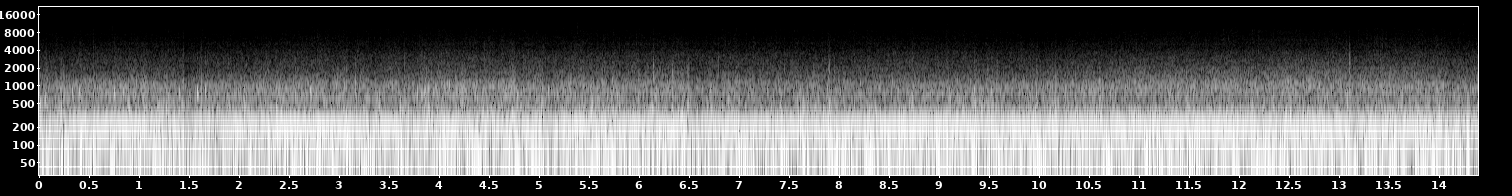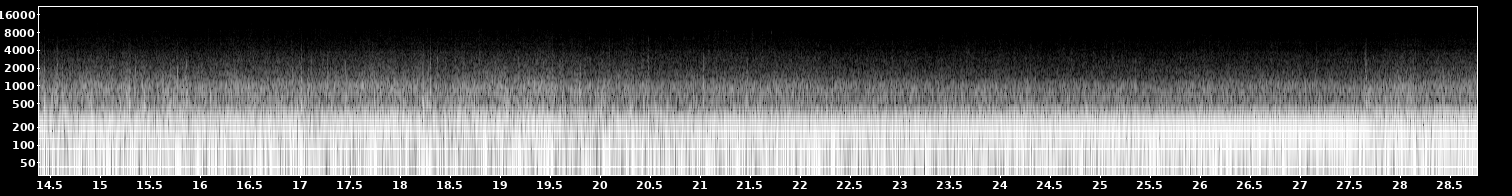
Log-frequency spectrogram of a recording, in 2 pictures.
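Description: Dodge Challenger SRT Hellcat's supercharged 6.2-litre V8, heard from inside the cabin, running at a steady engine note that slowly drops in pitch over the last third, with road and wind noise underneath.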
